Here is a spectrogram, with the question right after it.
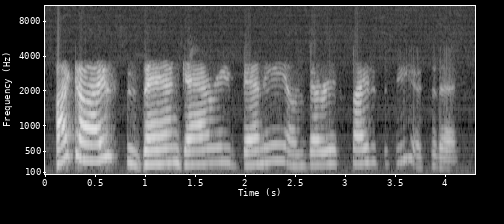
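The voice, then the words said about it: New York accent. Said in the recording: “I'm not going to be able to hide that New York accent.”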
